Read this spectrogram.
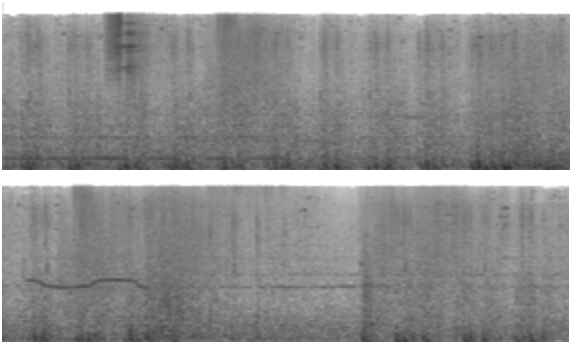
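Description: A horse gallops with heavy, rhythmic hoofbeats.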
